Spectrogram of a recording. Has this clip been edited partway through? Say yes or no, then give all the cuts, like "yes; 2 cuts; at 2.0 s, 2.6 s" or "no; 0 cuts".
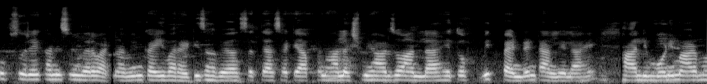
yes; 2 cuts; at 1.1 s, 6.2 s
